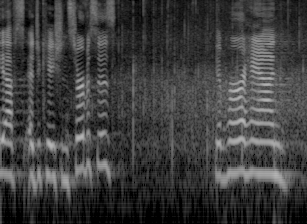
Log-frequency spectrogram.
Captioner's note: audience applauding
